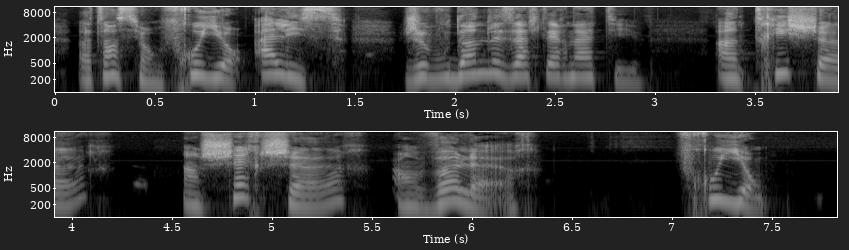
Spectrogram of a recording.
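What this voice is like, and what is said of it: Speaks with a noticeable accent. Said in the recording (French): “On ne compte pas du tout mon accent ... ne rigolez pas de mon accent”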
